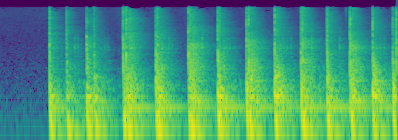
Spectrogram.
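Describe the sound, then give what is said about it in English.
Heavy feet stamp on the hollow boards of a wooden bridge in a steady, rapid rhythm, about a dozen loud thuds over a few seconds, forceful with no voices; the eldest billy goat Gruff of the tale stamping on the troll's bridge. “And he stamped his feet even louder.”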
